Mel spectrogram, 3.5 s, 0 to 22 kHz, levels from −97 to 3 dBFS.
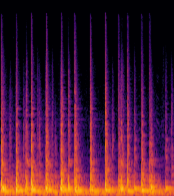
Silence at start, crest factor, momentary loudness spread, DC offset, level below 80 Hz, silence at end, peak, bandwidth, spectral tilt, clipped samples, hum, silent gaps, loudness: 0 s; 18 dB; 5 LU; under 0.1%; -30 dBFS; 0 s; -2 dBFS; 7.6 kHz; -9 dB/octave; under 0.1%; none; none; -20 LUFS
